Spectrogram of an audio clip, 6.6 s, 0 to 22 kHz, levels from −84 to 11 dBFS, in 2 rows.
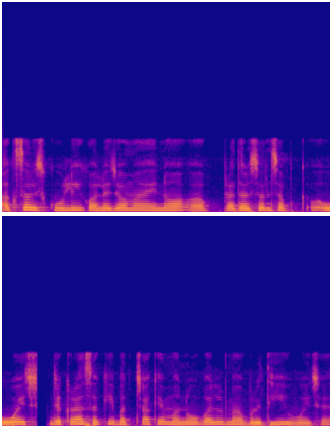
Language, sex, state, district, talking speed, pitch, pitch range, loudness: Angika, female, Bihar, Bhagalpur, 165 wpm, 230 Hz, 220-240 Hz, -16 LUFS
